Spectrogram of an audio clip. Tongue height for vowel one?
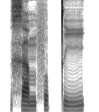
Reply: low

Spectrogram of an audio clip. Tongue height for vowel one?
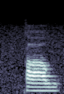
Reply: low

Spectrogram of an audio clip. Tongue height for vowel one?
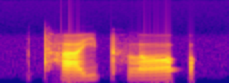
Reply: low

